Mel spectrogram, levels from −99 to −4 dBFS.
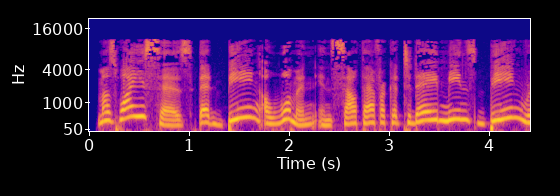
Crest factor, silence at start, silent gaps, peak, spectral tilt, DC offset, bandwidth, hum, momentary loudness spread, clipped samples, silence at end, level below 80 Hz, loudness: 12 dB; 0.1 s; none; -8 dBFS; -4.5 dB/octave; under 0.1%; 11.5 kHz; none; 5 LU; under 0.1%; 0 s; -40 dBFS; -21 LUFS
